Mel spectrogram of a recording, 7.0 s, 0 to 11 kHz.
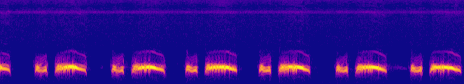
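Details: Spotted dove, wild-caught, cooing contest-style in thổ pha voice with gù, Sa Thầy, 26 November 2019. Seven evenly spaced doublets of mellow coos, a short note followed by a longer steady one, with a quiet background.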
